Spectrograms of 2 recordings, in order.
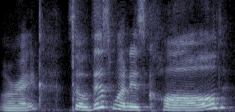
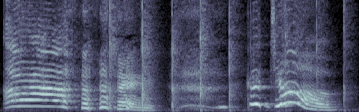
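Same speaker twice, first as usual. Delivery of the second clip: high, louder cheer; excited praise; 10 semitones higher, 6 dB louder, slower than usual. Real, not acted. Teacher praising children after song, excited.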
